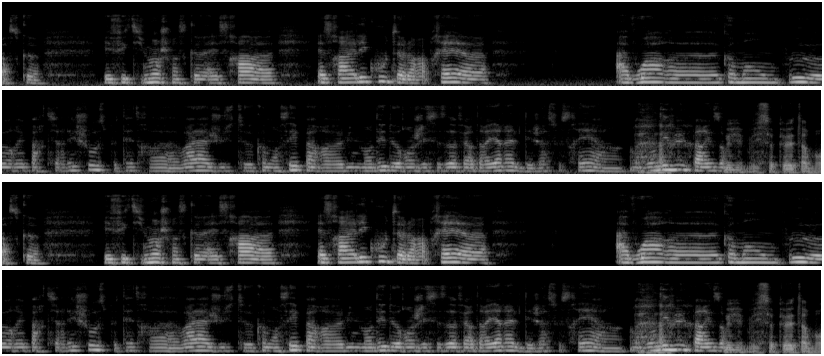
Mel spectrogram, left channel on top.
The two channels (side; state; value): left; noise; rumble, 28 dB below the sound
